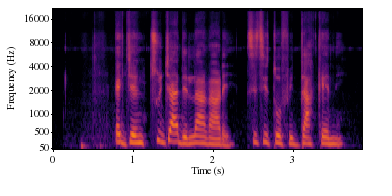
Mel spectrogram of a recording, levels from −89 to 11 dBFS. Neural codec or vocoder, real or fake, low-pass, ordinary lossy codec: autoencoder, 48 kHz, 128 numbers a frame, DAC-VAE, trained on Japanese speech; fake; none; none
